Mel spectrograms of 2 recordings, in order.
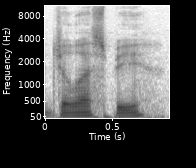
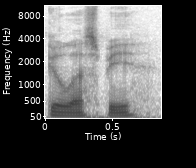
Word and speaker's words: Gillespie: to apologize because I I've been saying Dahlia gillespi but it is pronounced Gillespie I don't know how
